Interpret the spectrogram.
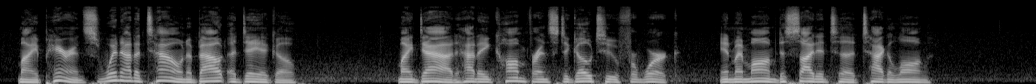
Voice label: shocking forest horror stories scary deep woods stories rain sounds; black screen for sleep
